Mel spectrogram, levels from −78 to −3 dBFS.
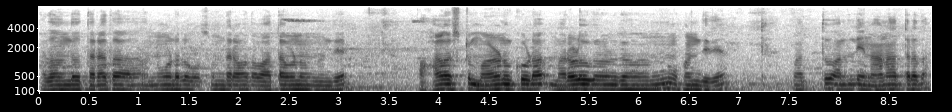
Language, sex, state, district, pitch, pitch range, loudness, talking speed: Kannada, male, Karnataka, Bijapur, 120 Hz, 115-130 Hz, -17 LUFS, 65 wpm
